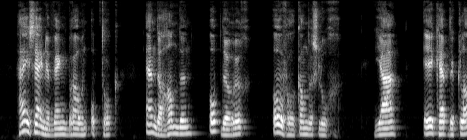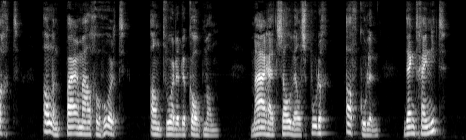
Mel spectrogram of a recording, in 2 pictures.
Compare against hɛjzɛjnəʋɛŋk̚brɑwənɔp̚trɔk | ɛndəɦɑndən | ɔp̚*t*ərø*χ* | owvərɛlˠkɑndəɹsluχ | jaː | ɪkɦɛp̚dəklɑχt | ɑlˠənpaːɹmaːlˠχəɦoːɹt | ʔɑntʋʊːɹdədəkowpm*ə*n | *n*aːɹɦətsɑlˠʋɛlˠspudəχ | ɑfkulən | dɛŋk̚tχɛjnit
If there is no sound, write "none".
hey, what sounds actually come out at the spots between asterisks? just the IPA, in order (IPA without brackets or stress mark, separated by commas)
d, χ, ɑ, m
